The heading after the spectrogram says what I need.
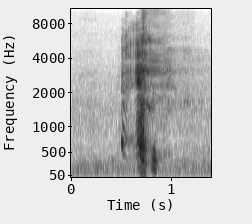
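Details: A woman sneezing from spring allergies, with pollen and cold, rainy weather blamed: a single sharp sneeze with a short breath in before it, in a quiet room.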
